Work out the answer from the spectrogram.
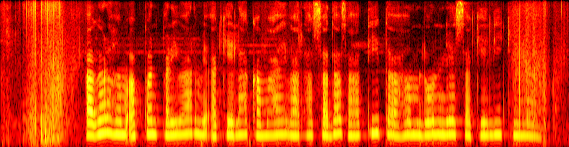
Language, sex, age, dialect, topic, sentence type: Magahi, female, 31-35, Western, banking, question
